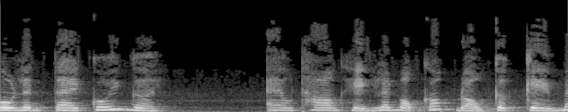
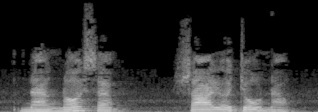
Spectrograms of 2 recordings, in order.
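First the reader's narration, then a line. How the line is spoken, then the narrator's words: Very gentle voice. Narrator (Vietnamese): tiếng nói vô cùng dịu dàng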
